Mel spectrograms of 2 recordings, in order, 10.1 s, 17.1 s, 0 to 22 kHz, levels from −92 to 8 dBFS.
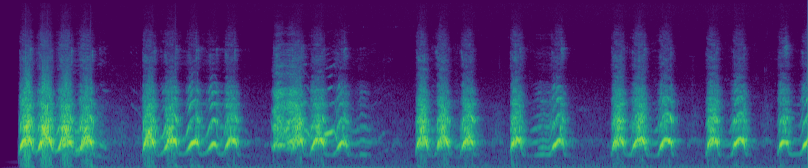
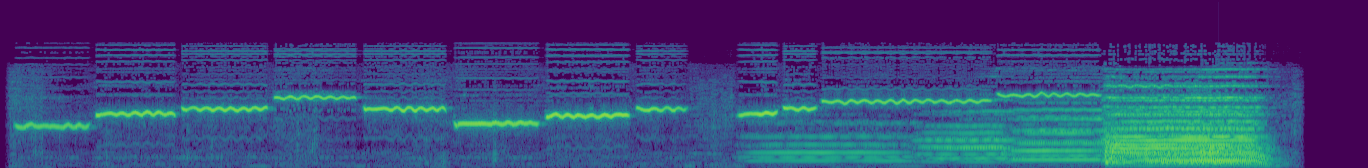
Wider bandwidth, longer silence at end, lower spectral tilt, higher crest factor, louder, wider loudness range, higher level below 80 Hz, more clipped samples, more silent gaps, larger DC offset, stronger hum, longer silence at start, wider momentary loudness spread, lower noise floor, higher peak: about the same, 7.6 kHz vs 8 kHz; second, 0 s vs 1.1 s; about the same, -4.5 dB/octave vs -3.5 dB/octave; about the same, 16 dB vs 16 dB; about the same, -15 LUFS vs -15 LUFS; about the same, 4 LU vs 2 LU; about the same, -54 dBFS vs -52 dBFS; neither; neither; first, 0.1% vs under 0.1%; neither; about the same, 0.25 s vs 0.15 s; first, 11 LU vs 7 LU; first, -54 dBFS vs -47 dBFS; about the same, 0 dBFS vs 0 dBFS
